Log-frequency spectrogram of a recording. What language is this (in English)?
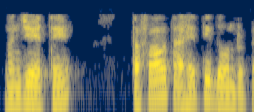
Marathi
